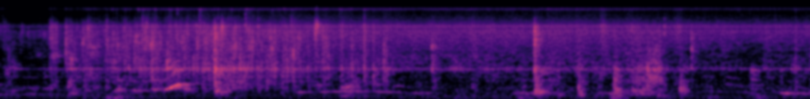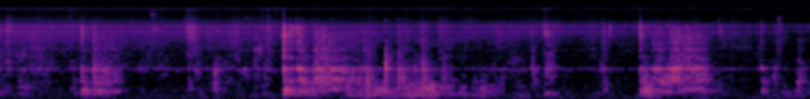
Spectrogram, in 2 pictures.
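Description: Papad dropped into hot oil, frying with a bright, busy sizzle and crackle that rises and falls over about sixteen seconds, with occasional scraping stirs and bubbling bursts.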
